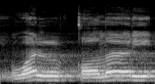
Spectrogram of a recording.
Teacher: قاف کی آواز موٹی ہوگی. والقمر را باریک.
